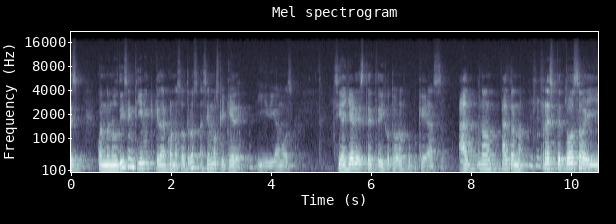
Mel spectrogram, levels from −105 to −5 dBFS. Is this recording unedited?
no; 1 cut; at 1.3 s

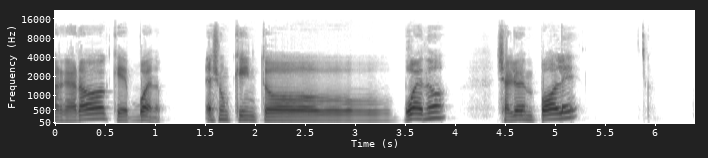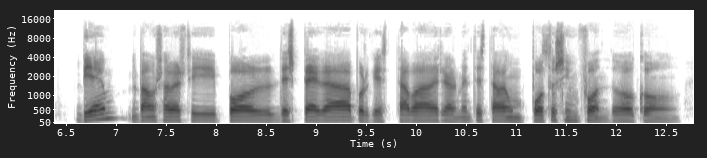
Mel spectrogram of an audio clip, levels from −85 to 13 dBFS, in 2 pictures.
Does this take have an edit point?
no; 0 cuts

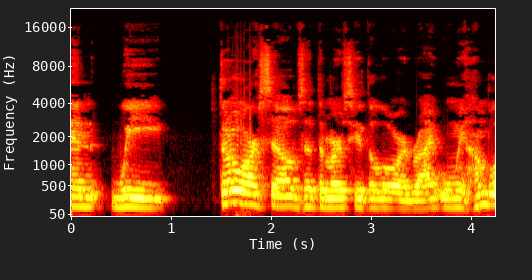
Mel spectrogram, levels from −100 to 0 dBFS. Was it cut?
no; 0 cuts

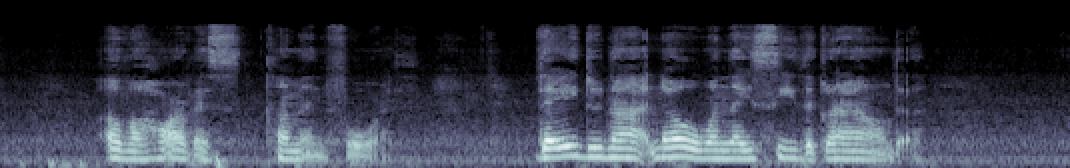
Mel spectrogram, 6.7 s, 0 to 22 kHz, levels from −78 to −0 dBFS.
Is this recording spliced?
no; 0 cuts

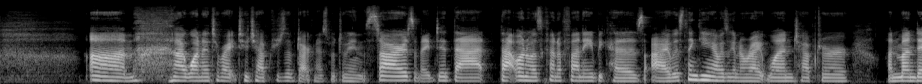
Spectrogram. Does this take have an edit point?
no; 0 cuts

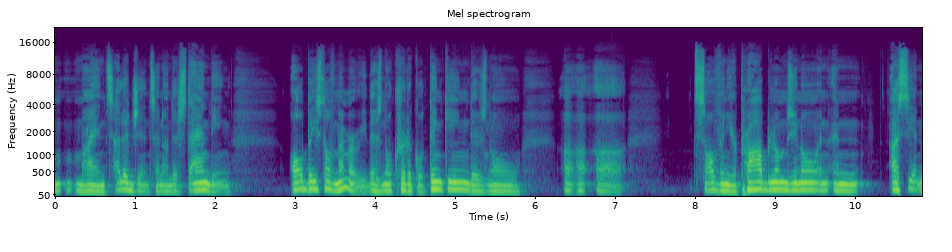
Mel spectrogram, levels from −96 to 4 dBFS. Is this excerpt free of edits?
yes; 0 cuts

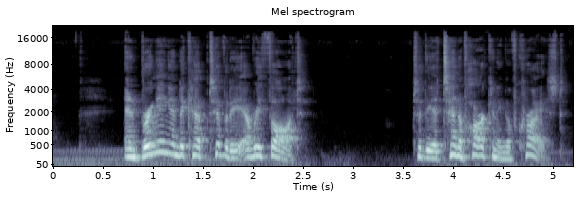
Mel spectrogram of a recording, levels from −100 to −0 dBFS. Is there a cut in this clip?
no; 0 cuts

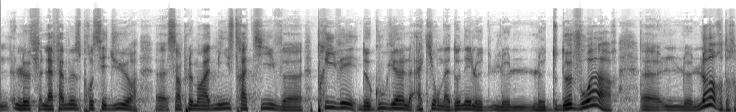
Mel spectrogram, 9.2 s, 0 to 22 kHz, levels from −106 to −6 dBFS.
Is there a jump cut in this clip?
no; 0 cuts

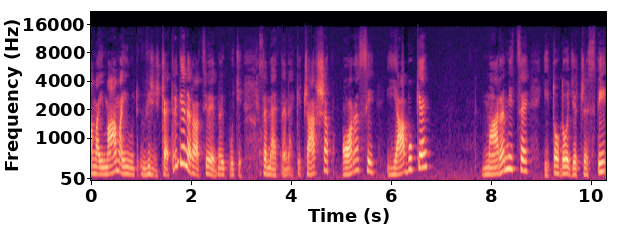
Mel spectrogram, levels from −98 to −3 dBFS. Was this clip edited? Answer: yes; 2 cuts; at 3.4 s, 9.4 s

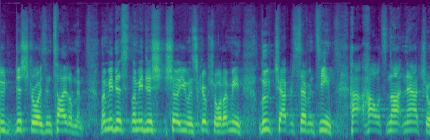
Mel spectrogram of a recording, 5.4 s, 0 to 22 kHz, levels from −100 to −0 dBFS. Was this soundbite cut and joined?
no; 0 cuts

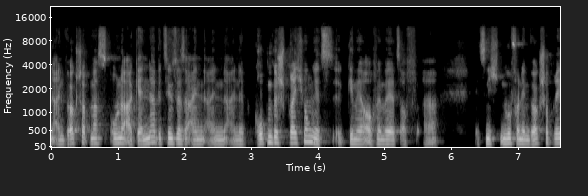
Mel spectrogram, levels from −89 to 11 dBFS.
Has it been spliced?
no; 0 cuts

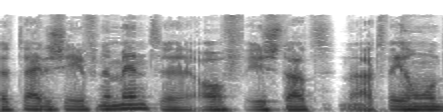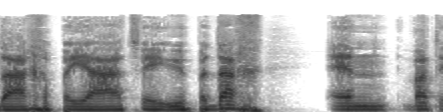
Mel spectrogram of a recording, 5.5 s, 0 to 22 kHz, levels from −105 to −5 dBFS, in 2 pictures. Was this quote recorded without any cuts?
yes; 0 cuts

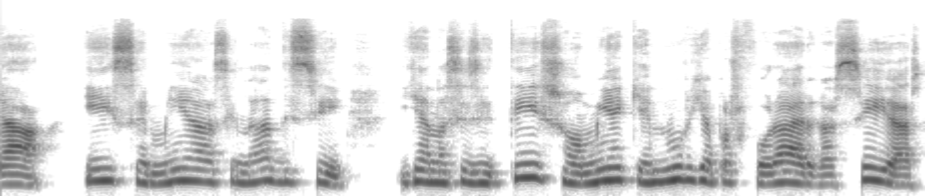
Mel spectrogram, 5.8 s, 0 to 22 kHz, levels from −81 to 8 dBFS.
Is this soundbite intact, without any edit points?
yes; 0 cuts

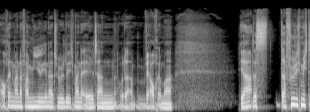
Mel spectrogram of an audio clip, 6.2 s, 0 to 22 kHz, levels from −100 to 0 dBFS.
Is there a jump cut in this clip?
yes; 2 cuts; at 2.3 s, 5.0 s

